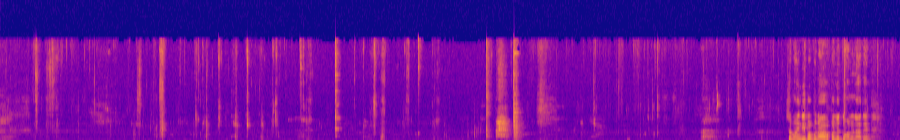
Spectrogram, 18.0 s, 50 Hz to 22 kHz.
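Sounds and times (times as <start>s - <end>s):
chewing and lip smacks: 0.6s - 9.9s, 11.4s - 15.2s.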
